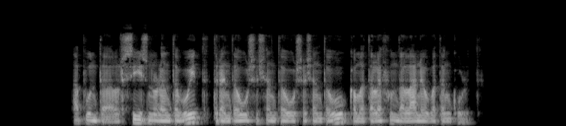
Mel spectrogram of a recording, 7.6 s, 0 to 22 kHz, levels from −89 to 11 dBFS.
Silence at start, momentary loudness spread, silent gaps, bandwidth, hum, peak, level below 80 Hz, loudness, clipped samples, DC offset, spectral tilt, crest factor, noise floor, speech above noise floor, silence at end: 1 s; 8 LU; none; 7.6 kHz; none; -6 dBFS; -64 dBFS; -24 LUFS; under 0.1%; under 0.1%; -6.5 dB/octave; 18 dB; under -90 dBFS; over 67 dB; 1.3 s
